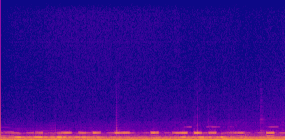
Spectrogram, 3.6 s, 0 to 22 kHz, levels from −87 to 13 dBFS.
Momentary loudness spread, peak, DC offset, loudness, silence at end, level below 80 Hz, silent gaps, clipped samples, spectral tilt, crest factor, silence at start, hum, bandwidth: 4 LU; -4 dBFS; under 0.1%; -15 LUFS; 0 s; -12 dBFS; none; under 0.1%; -13 dB/octave; 8 dB; 0 s; none; 1.5 kHz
